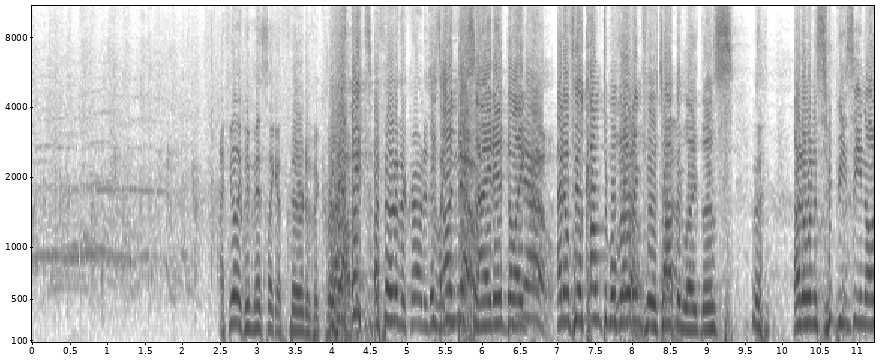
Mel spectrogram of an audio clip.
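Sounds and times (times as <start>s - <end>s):
audience applause: 0.0s - 4.4s
speech: 2.5s - 11.2s.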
